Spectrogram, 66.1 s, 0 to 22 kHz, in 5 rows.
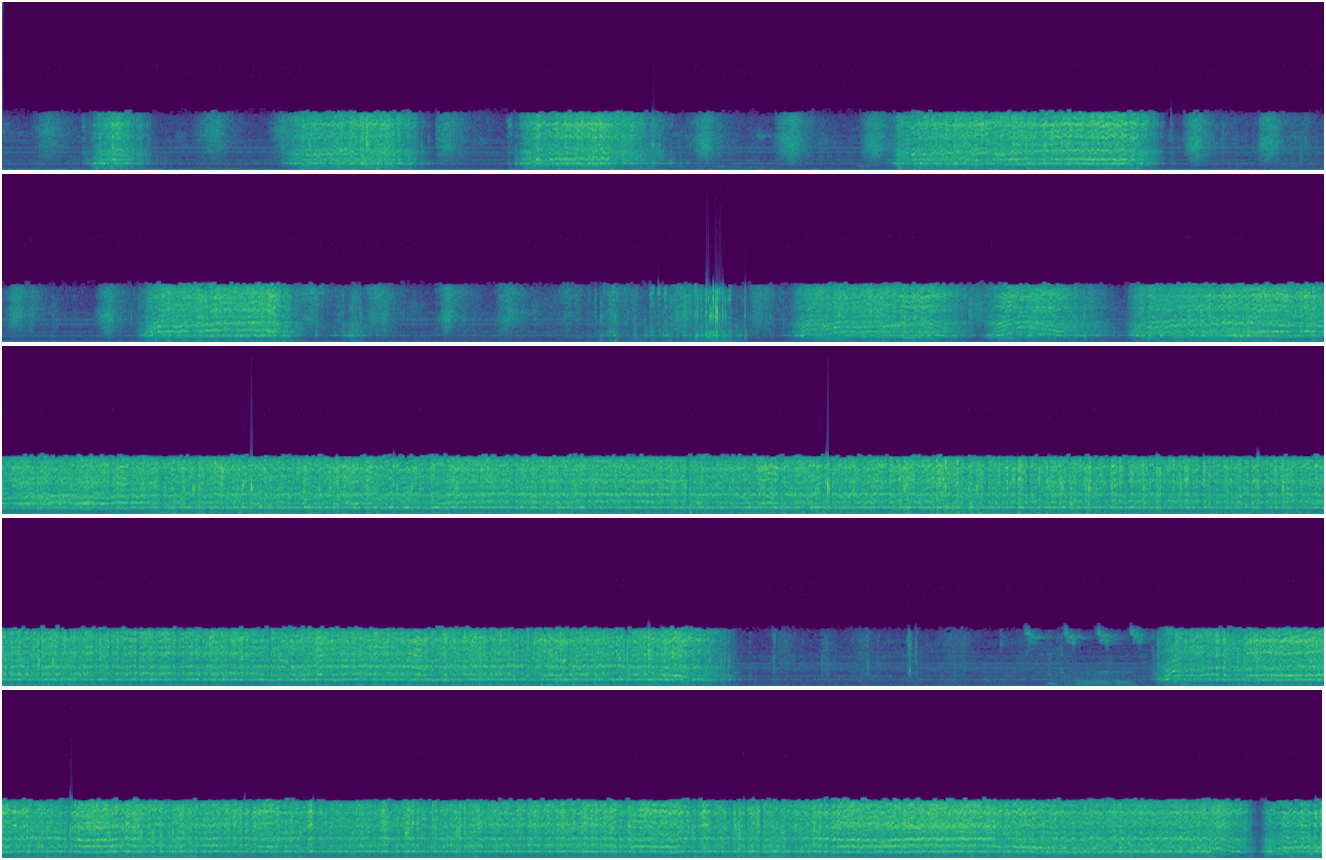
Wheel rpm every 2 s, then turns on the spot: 20, 80, 80, 10, 160, 50, 10, 110, 0, 20, 120, 60, 180, 210, 210, 230, 230, 230, 230, 230, 230, 230, 200, 20, 0, 80, 220, 230, 230, 230, 230, 210, 140.
none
